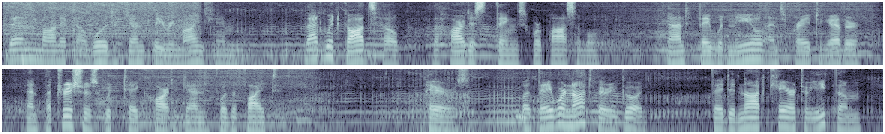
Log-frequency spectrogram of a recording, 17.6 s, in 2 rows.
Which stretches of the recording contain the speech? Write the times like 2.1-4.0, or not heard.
0.0-11.7, 13.0-15.3, 15.9-17.4.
